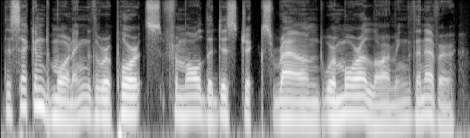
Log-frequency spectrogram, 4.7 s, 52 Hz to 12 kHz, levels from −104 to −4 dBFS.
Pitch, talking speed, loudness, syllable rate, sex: 120 Hz, 190 wpm, -17 LUFS, 5.1 syllables/s, male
